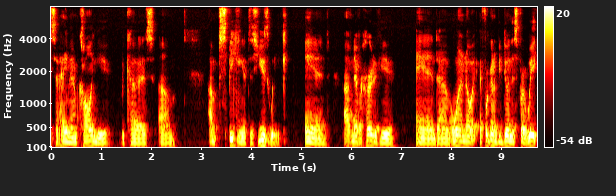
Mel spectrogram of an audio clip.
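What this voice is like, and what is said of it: Deep voice. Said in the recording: “it's this deep voice on the phone”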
